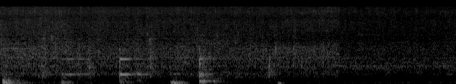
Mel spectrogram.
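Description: Onion and leek frying gently with sweet paprika in olive oil, a soft sizzle, with a few short taps and scrapes of a wooden spoon stirring in the first couple of seconds; the sizzle thins out after about three seconds.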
